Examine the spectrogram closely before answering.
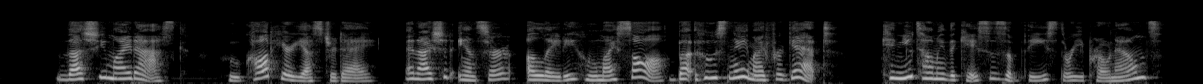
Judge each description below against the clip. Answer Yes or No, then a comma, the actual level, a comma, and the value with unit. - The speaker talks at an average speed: Yes, average, 165 wpm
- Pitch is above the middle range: Yes, high, 225 Hz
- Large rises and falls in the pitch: Yes, wide, 6.4 semitones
